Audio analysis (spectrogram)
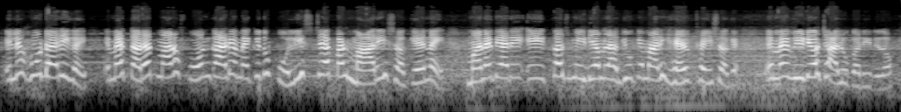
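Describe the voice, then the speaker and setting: A woman giving a steady first-person account of an incident, quoting what was said to her. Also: very high-pitched, quick pace, few pauses. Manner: steady retelling, quotes dialogue. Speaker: complainant giving a statement. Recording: tinny phone-like audio with faint noise.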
